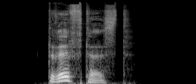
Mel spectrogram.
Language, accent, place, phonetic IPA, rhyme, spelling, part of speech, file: German, Germany, Berlin, [ˈdʁɪftəst], -ɪftəst, driftest, verb, De-driftest.ogg
- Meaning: inflection of driften: 1. second-person singular present 2. second-person singular subjunctive I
